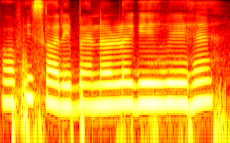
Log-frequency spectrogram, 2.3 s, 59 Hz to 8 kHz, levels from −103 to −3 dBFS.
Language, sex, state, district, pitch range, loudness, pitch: Hindi, female, Uttar Pradesh, Saharanpur, 220-240 Hz, -11 LUFS, 230 Hz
